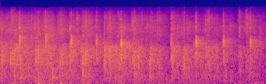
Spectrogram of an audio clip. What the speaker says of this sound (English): A big round of applause for Maristella Svampa.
